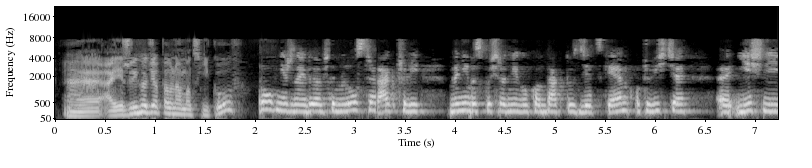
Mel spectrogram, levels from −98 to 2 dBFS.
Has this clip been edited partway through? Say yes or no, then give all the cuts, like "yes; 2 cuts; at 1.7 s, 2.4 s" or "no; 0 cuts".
yes; 4 cuts; at 2.0 s, 2.7 s, 3.2 s, 4.2 s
